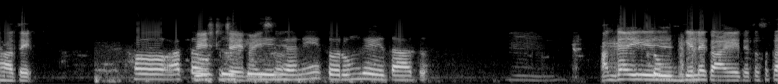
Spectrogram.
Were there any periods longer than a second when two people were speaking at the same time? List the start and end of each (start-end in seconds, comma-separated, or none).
none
